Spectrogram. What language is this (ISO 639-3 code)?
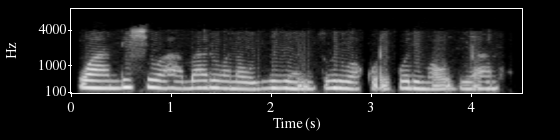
swa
